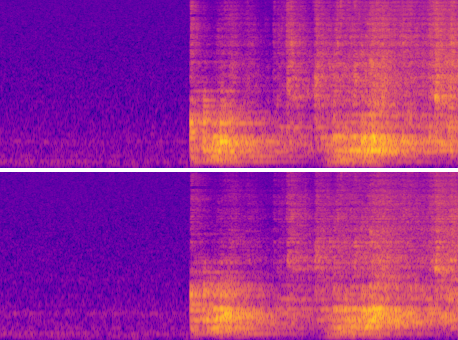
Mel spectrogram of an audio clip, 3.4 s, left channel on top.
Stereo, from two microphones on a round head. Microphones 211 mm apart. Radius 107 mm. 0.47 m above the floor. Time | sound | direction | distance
1.4 | a toilet flushing | 35° left (ahead or behind) | 0.7 m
